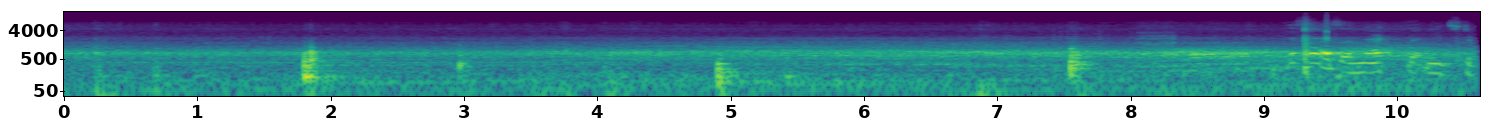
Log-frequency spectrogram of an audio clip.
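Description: Guitars being set down and leaned against a wooden house wall: a few single knocks a second or two apart, over a steady hum, with a busier run of clicks and knocks near the end.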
